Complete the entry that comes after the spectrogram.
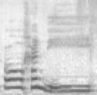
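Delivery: usual speaking voice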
